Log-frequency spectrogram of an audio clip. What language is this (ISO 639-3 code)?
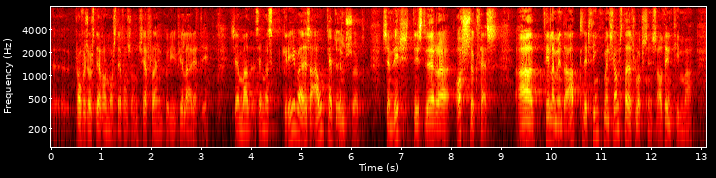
isl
